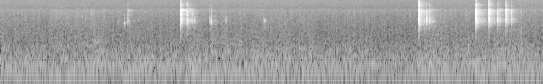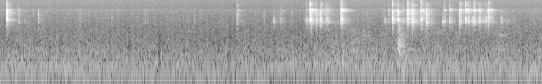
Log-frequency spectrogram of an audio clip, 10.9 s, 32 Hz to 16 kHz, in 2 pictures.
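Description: Small clicks and ticks from a 1:64 die-cast metal model car handled in the fingers as its tiny opening hood is worked at to pry it open. A few scattered clicks, then a busier run of clicks and rattles near the end.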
